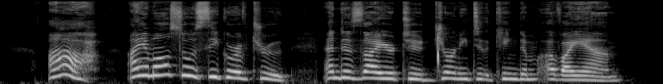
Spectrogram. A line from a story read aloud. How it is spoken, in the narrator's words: exclaimed Stephen with an exuberance of a man who just found long-lost friends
